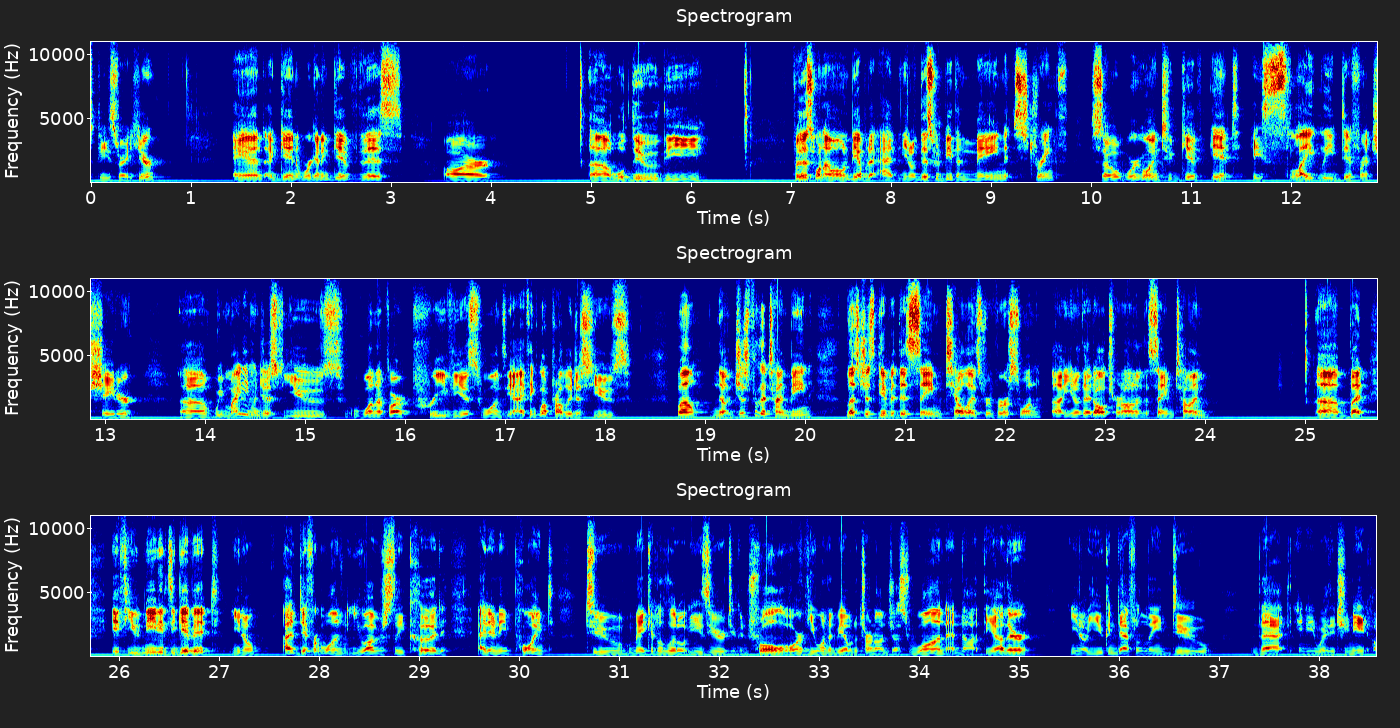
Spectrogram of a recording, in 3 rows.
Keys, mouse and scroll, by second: 0.0 shift+middle click, 0.5-0.9 scroll up 3, 1.0 middle click, 1.2 scroll up 1, 18.1 click, 20.4 click, 21.5 click, 26.3 click, 27.4 click, 28.2 Tab, 30.0 middle click, 32.1 ctrl+click, 33.9 middle click, 34.7 scroll up 2, 37.4 scroll down 1.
